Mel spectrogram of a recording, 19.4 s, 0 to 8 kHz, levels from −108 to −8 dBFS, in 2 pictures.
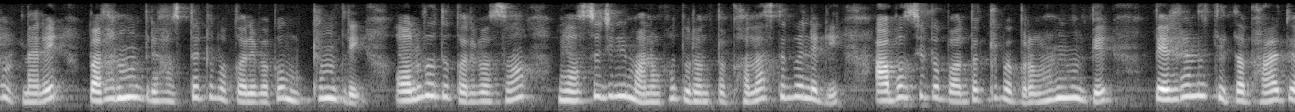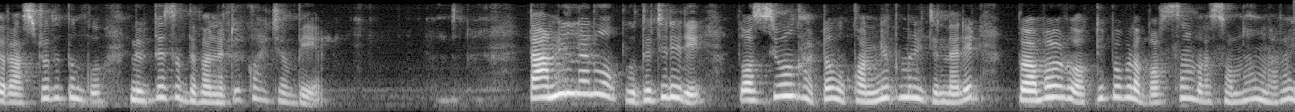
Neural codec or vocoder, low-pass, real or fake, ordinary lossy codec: autoencoder, 22.05 kHz, a latent of 192 numbers a frame, VITS, trained on one speaker; 7.2 kHz; fake; none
